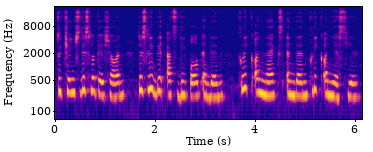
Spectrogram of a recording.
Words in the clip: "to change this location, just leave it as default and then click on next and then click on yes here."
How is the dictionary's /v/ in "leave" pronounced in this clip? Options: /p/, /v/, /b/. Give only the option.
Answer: /b/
